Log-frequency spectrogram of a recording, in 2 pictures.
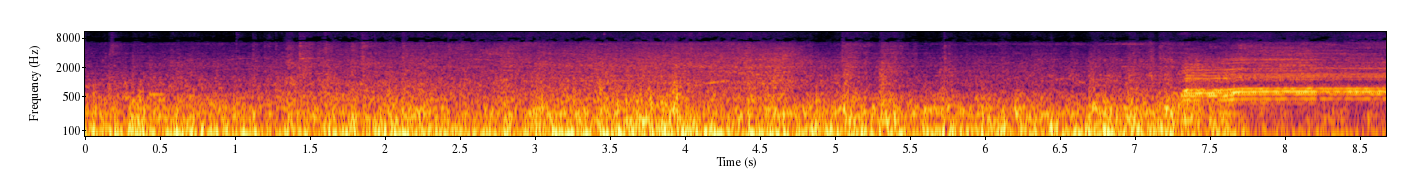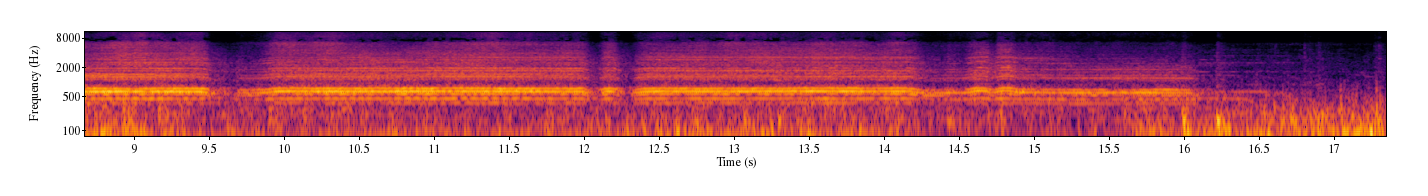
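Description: Edison No.1 4-4-0 steam locomotive running with a loud, dense noise. About seven seconds in, its steam whistle blows several notes at once in three long blasts with two short breaks, the last one the longest. The whistle stops a little before the end.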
